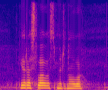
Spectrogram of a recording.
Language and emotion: Russian, neutral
